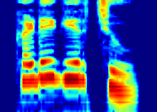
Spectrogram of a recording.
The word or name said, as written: ಕಡೆಗಿರ್ಚು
